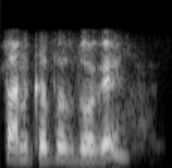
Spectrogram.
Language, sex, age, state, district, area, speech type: Kashmiri, male, 18-30, Jammu and Kashmir, Baramulla, rural, conversation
